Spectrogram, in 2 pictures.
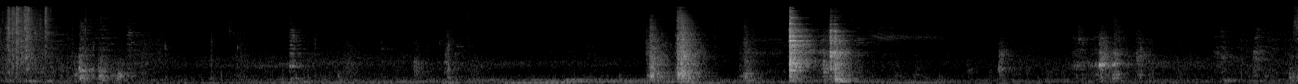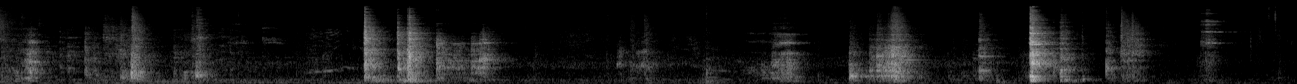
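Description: Dishes and plates clatter and clink.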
